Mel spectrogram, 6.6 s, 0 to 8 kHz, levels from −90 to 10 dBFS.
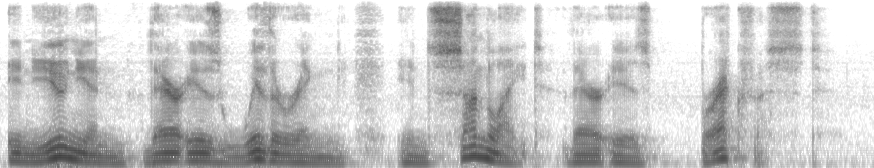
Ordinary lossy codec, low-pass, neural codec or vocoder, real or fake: Opus, 24 kbps; 7.2 kHz; none; real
